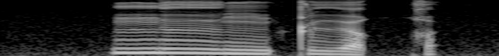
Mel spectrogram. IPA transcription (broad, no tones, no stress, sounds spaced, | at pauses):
n̪ ʉ ŋ ʈ ʉ q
